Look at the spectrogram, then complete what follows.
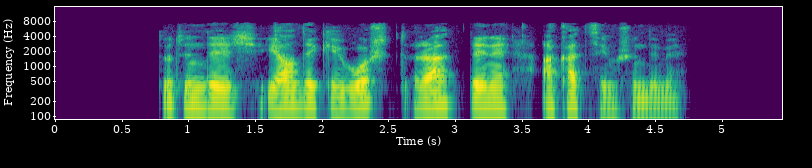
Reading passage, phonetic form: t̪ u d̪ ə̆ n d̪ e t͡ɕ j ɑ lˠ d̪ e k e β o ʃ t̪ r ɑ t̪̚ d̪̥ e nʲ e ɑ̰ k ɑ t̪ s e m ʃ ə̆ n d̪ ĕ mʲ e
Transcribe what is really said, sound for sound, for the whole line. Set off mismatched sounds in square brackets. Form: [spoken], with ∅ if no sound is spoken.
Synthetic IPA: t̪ u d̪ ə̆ n d̪ e t͡ɕ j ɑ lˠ d̪ e k e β o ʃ t̪ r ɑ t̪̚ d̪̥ e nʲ e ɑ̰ k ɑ t̪ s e m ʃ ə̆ n d̪ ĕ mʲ e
